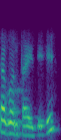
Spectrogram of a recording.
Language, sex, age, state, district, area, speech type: Kannada, female, 30-45, Karnataka, Kolar, rural, conversation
